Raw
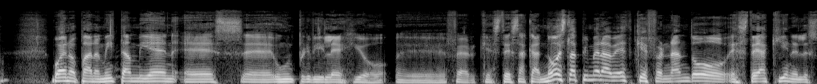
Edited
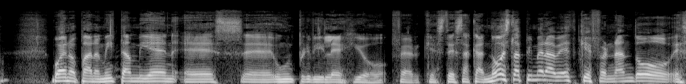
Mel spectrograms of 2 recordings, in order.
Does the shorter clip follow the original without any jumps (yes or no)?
no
